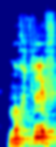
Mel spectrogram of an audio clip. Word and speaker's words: مختلف: طرف نہیں، طرف۔ مختلف، یہاں تے پر زبر کو نمایاں کر کے پڑھنا پڑتا ہے، مختلف نہیں، مختلف۔ تجربات، یہ لفظ محترم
